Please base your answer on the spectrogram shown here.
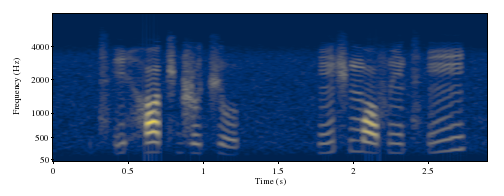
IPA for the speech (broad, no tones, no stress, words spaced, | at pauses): t͡sʼihɒt͡sɖ͡ʐut͡ʃu | ĩʃmɔfĩ t͡sʼĩ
